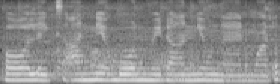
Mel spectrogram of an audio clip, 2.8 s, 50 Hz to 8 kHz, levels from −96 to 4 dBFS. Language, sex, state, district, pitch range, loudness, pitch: Telugu, female, Andhra Pradesh, Sri Satya Sai, 200-210 Hz, -14 LUFS, 210 Hz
